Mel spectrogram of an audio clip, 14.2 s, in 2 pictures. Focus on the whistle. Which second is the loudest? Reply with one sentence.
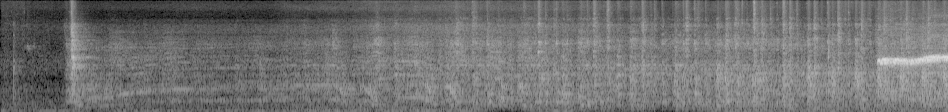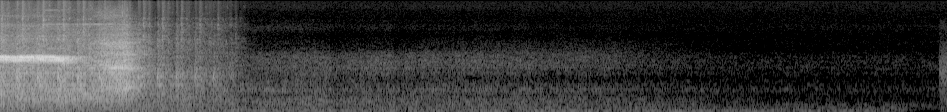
The loudest moment of the whistle is at 7 seconds.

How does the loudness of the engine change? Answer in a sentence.
The volume of the engine goes up.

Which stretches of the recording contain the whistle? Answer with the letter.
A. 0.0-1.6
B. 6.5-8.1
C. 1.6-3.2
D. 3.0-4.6
B.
